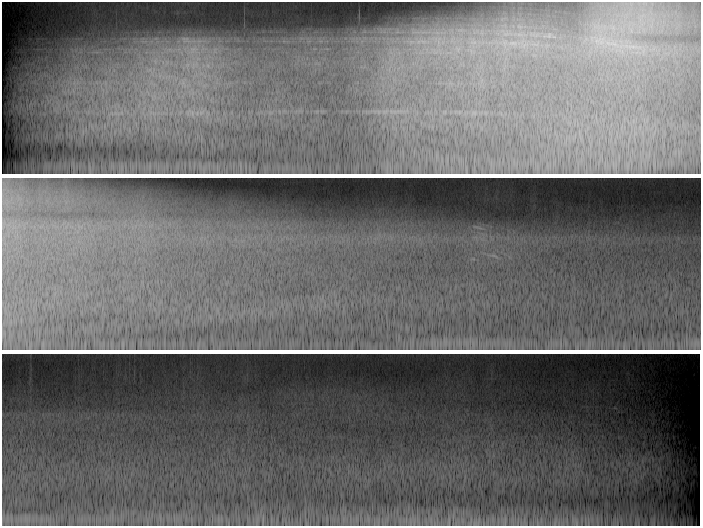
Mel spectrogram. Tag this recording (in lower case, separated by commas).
aircraft, vehicle, fixed-wing aircraft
